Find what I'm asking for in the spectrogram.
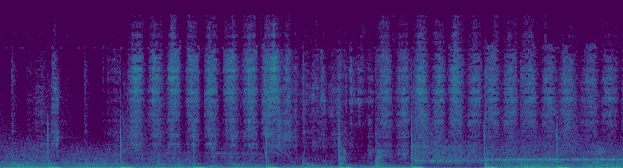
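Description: A nail file rubbing back and forth over a hard gel nail coat to refine it, a rapid, even rasping rhythm of short strokes, close and fairly quiet, with no talking.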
